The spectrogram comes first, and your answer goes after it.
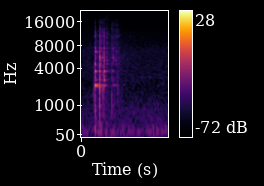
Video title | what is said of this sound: Making BIO-nic Biochar! #9a #garden #gardentips #8b #floridagardening #gardening #growyourownfood | it kind of sounds like glass. You want it to be like that.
